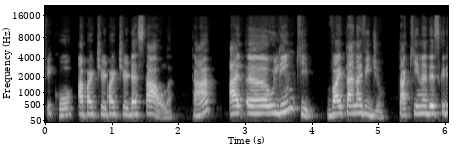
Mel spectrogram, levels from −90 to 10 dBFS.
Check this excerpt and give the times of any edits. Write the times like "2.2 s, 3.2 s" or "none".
0.9 s, 2.6 s, 4.8 s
